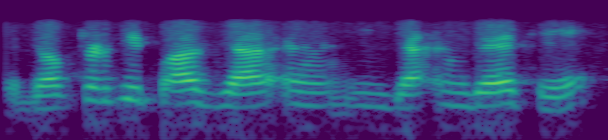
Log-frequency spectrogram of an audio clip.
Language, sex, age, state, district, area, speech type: Urdu, male, 60+, Bihar, Madhubani, rural, conversation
